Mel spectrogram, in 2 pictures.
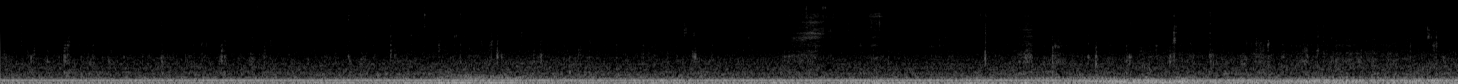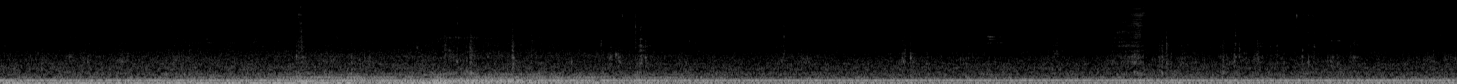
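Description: Steady low hum of a running car heard inside its closed cabin, with a constant droning tone. Over it come faint, scattered sounds of close-up chewing and biting as crispy fried chicken and rice are eaten by hand.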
